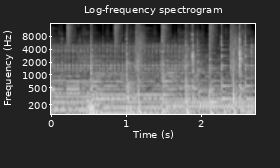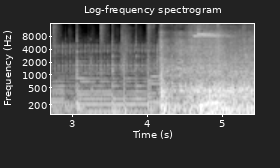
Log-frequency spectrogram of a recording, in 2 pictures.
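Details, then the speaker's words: 1957 VW Beetle oval window ragtop, first start after filling the carburettor bowl with fresh fuel: music, then engine fires and settles into loud, steady run, valves sound healthy, no tapping. Engine starting and running. "sounds good sounds like the valves are pretty healthy there's no crazy uh tapping"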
